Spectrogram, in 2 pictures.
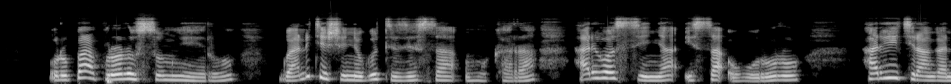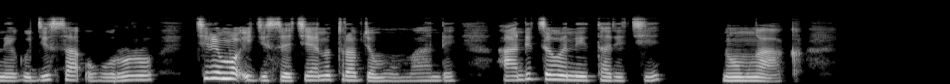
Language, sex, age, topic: Kinyarwanda, female, 18-24, government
